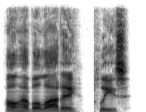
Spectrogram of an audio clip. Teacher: with a calm, downward inflection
